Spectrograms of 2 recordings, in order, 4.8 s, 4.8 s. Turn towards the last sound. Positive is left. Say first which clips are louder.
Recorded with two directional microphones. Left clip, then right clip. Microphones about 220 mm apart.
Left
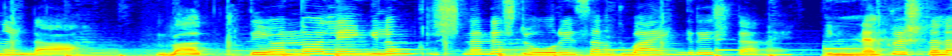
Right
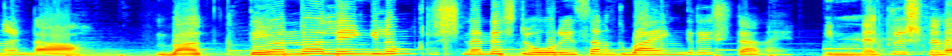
# right 2 dB
turn(degrees=-50)  # may be behind; listen again after turning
